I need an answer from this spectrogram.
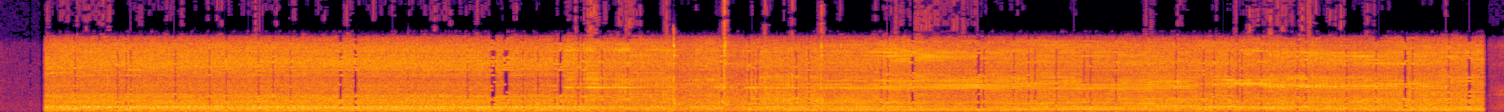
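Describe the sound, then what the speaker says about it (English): Table saw cutting a dado through an oak board for a picture frame: a loud, steady, close whine and rasp of blade through wood that holds for about fourteen seconds without a break, then stops abruptly, with no voices over it. "We'll trick the saw into thinking we're doing a dado instead of a rabbet."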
